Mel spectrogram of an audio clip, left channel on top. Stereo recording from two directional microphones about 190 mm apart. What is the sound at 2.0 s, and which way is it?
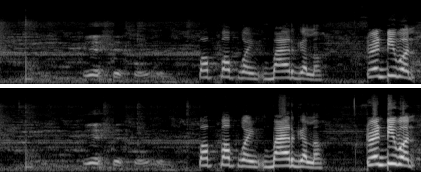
Speech, 50° right (ahead or behind).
